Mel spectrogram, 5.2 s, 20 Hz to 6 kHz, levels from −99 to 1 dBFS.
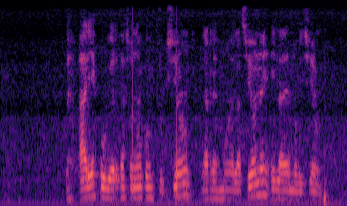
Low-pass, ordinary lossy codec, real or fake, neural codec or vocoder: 5.4 kHz; Opus, 64 kbps; real; none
